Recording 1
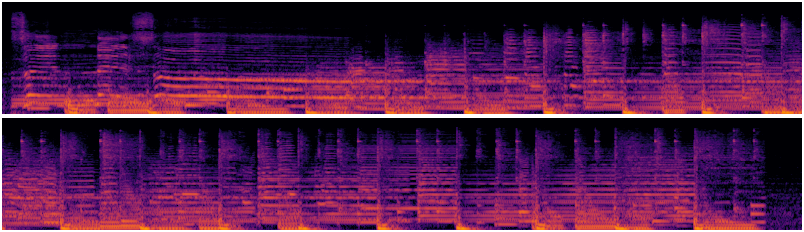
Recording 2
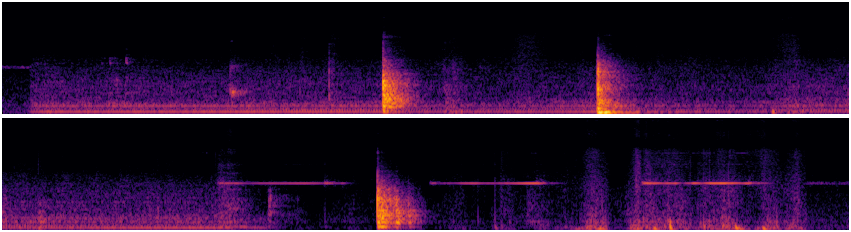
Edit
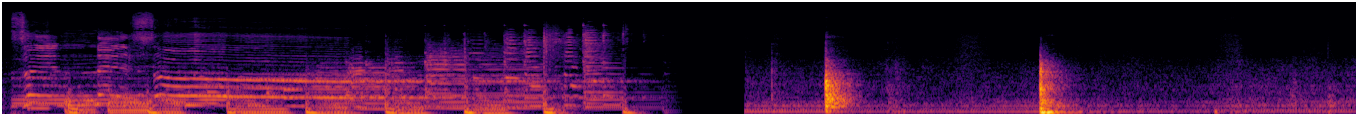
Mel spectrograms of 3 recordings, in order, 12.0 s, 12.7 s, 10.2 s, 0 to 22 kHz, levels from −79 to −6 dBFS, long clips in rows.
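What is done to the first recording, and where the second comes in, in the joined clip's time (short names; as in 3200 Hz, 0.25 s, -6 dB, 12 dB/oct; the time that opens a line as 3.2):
recording 1
4.3–5.16 studio fade out
5.16–5.57 mute
5.57 switch to recording 2 from 2.25 s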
